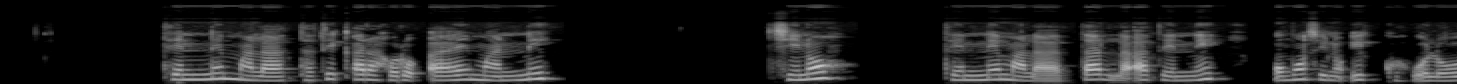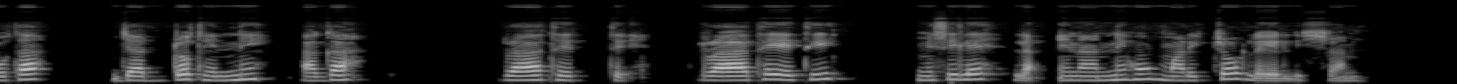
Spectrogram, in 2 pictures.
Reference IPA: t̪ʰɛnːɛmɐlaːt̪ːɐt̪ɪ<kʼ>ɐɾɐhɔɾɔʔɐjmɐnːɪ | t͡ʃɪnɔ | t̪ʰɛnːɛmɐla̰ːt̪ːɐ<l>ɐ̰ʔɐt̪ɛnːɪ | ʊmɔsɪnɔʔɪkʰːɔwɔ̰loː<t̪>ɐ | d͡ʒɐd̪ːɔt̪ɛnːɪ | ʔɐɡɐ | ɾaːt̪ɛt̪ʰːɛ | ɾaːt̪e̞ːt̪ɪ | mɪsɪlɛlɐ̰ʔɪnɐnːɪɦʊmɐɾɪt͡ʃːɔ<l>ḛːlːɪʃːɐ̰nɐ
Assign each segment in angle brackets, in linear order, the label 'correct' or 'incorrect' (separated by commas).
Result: correct, correct, correct, correct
